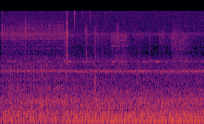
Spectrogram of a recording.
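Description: Steady low rumble of a distant railway locomotive, slowly growing louder, with a thin steady high whine over it.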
